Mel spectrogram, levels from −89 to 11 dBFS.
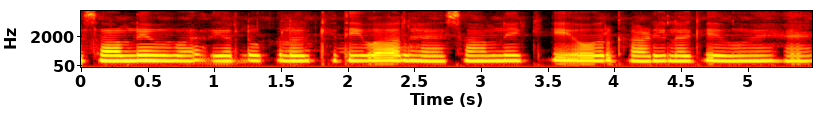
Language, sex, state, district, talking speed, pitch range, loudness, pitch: Hindi, female, Jharkhand, Garhwa, 140 wpm, 235-250 Hz, -16 LUFS, 240 Hz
